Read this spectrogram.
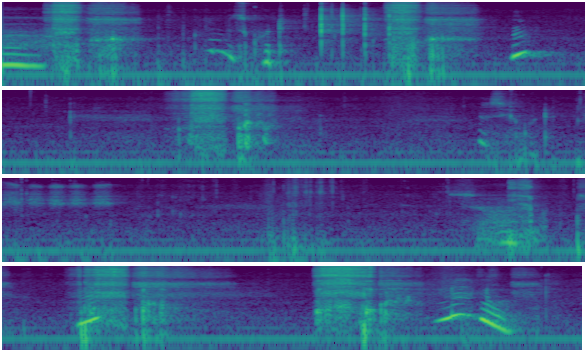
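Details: A Beagle dog has a reverse sneezing episode with repeated harsh snorting bursts.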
